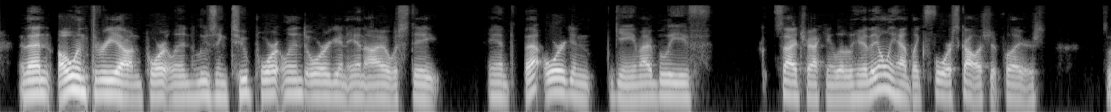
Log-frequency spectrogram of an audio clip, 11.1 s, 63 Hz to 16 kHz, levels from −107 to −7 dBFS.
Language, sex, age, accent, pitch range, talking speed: English, male, 20-39, American, 125-155 Hz, 165 wpm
